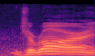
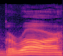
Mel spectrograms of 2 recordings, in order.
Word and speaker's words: Gerar: 20 he went into girar and or Guerard however you want to pronounce it gerar and he had told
